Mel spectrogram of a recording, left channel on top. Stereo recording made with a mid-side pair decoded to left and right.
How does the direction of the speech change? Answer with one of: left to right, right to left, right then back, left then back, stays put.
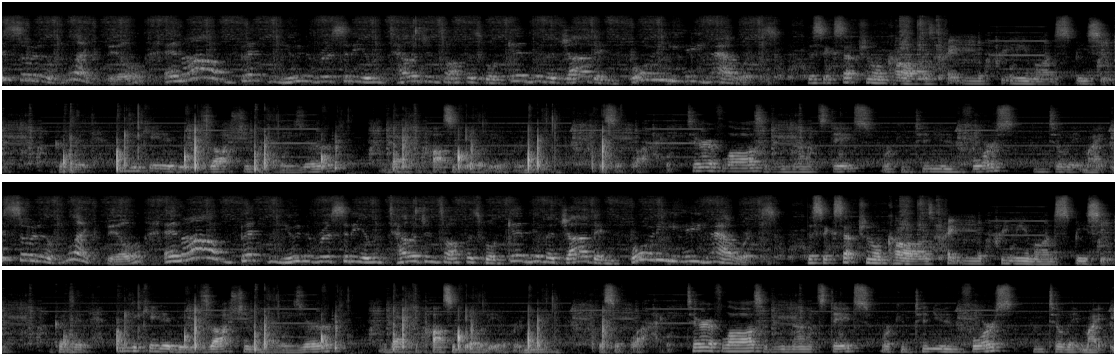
stays put.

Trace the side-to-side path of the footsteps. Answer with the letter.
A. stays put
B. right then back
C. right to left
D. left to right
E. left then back
B.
